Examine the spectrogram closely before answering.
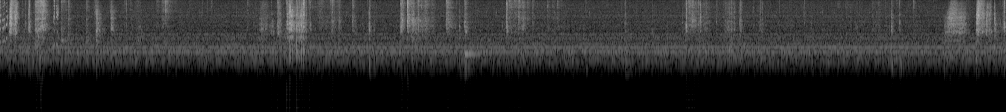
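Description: Galvanized sheet metal being slid into and folded on a manual sheet metal brake: scattered scrapes and clicks of metal on metal, the strongest about three seconds in and near the end, over a steady hum.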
